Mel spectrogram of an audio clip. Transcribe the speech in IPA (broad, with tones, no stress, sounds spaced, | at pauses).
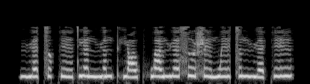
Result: m ɥ ɛ˧˥ t͡s ɤ˧˥ k e˧˥ ɪ̯ t̪ j ɛ˥˧ n m ɥ ɛ˥˩ n pʰ j ɑ˧˥ ʊ̯ pʰ w a˥ ɪ̯ m ɥ ɛ˥ s ɹ̩˥˧ ʂ e˥˩ ɪ̯ n̪ w e˥ ɪ̯ t͡s ə˥ n m ɥ ɛ˨˩ k e˥ ɪ̯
